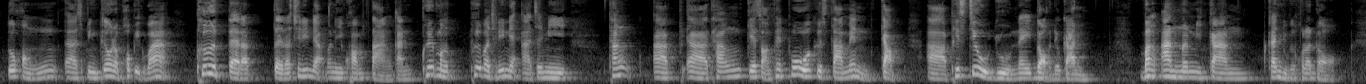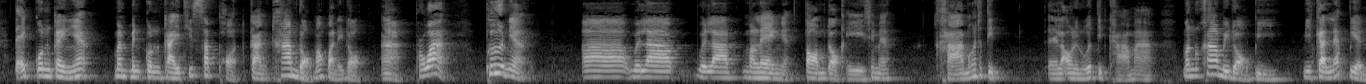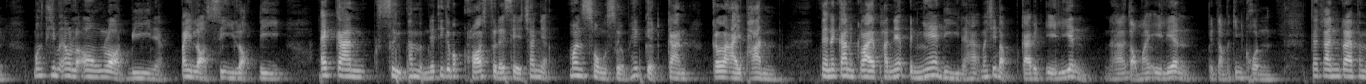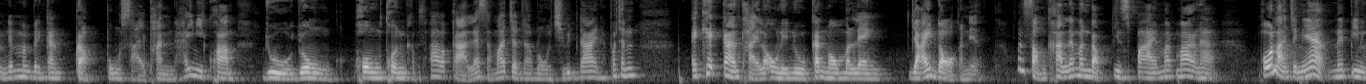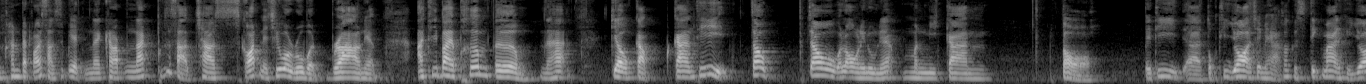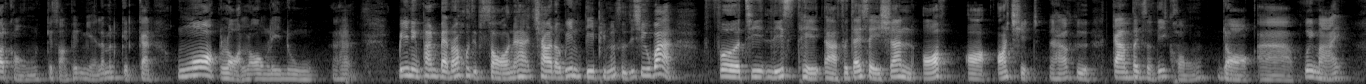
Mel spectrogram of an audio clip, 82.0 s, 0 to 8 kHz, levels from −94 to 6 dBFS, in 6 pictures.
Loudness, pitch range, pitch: -28 LUFS, 140-180 Hz, 155 Hz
